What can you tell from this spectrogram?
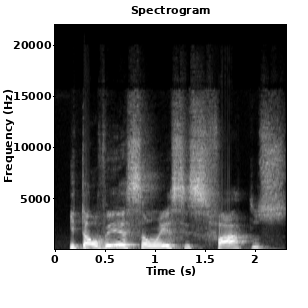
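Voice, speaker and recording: Lively intonation runs through this man's speech. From Brazil, São Paulo state (Vale do Paraíba). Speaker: manual therapy instructor. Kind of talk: online lecture. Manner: conversational, emphatic.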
